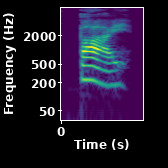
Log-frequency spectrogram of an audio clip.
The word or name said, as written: by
